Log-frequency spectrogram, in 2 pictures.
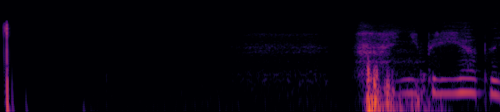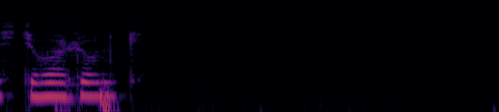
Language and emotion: Russian, sad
